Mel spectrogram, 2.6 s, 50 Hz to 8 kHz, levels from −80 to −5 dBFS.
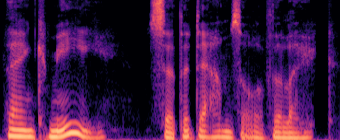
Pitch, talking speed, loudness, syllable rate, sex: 125 Hz, 190 wpm, -21 LUFS, 4.4 syllables/s, female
